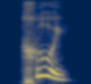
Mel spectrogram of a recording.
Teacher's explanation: This sound travels from, oe, to, uh, to, ie. · Start with a round, oe, open slightly to, uh, and close again into, ie.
